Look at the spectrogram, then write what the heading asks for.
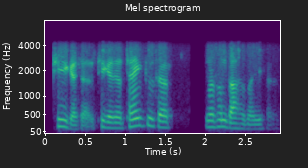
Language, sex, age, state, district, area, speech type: Punjabi, male, 30-45, Punjab, Bathinda, urban, conversation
